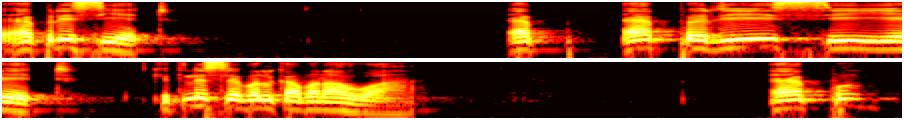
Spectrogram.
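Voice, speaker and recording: A man teaching an English spelling lesson, breaking words into syllables and spelling them out letter by letter. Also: mid-range voice.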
